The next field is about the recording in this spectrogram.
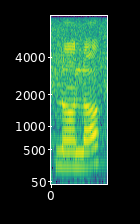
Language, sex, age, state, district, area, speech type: Hindi, female, 18-30, Madhya Pradesh, Indore, urban, spontaneous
